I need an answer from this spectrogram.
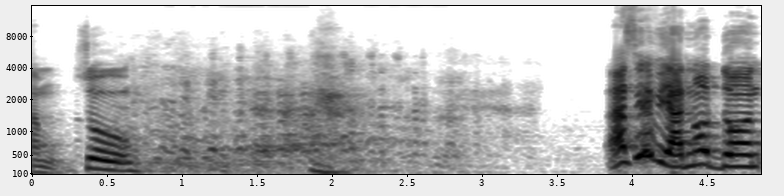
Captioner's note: audience laughing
